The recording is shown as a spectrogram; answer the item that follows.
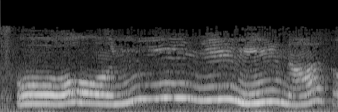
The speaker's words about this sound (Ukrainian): Вона співає колисково ведмедикам і досі не може повірити, що вдома є чай.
